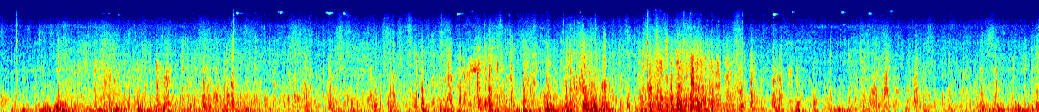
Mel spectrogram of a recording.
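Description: Mountain bike descending a rough trail: tyres rattling over rocks and roots with many short sharp knocks, under a steady rush of wind on the camera microphone that swells and fades every few seconds.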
